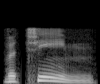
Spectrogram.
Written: Vitim

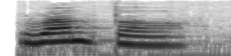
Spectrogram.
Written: rumpo

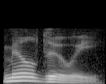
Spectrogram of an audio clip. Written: mildewy

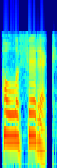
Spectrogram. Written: holophytic

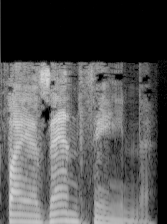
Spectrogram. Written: thioxanthene

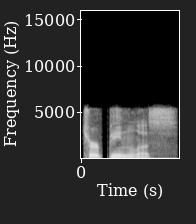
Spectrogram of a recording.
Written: terpeneless

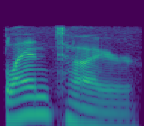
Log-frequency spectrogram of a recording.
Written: Blantyre

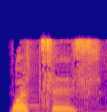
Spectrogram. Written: whatzis

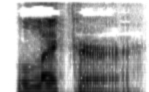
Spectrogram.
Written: likker

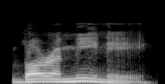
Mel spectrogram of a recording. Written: Borromini

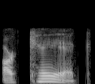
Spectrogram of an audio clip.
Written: archaic

